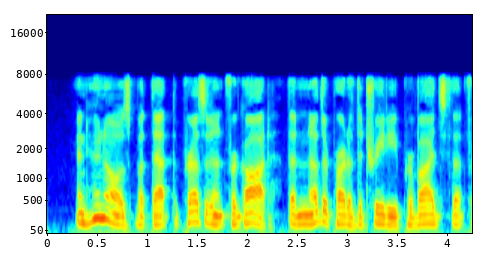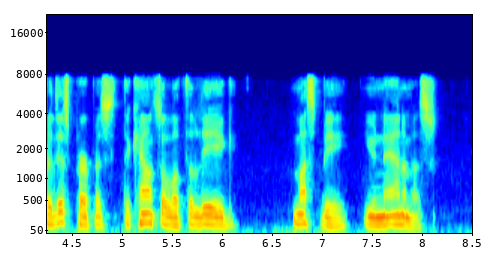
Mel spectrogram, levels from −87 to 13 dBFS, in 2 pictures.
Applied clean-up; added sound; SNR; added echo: none; none; none; none.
